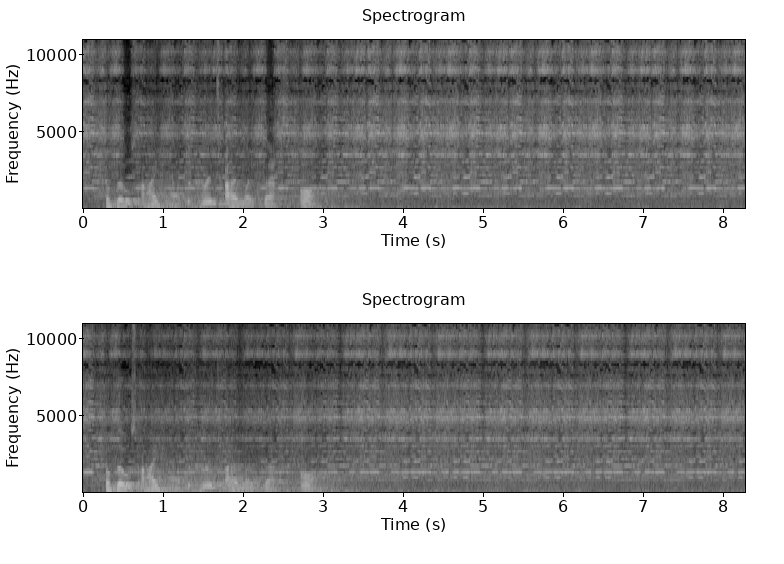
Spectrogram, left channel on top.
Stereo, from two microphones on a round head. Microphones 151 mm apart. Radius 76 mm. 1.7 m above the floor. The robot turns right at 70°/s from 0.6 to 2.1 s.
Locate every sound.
0.3 s a woman speaking: 25° right, 0.6 m; by 3.0 s 80° left, 0.6 m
